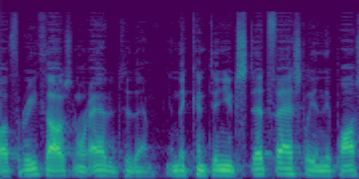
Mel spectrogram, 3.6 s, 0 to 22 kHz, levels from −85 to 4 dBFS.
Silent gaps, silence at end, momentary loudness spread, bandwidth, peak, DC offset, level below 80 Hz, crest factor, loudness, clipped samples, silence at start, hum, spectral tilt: none; 0 s; 9 LU; 17 kHz; -10 dBFS; under 0.1%; -70 dBFS; 18 dB; -29 LUFS; under 0.1%; 0 s; none; -6 dB/octave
